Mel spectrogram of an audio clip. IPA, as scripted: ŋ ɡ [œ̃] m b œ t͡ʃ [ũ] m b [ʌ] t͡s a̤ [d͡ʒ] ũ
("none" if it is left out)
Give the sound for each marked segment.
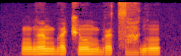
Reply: œ̃, ũ, ə˞, ɡ

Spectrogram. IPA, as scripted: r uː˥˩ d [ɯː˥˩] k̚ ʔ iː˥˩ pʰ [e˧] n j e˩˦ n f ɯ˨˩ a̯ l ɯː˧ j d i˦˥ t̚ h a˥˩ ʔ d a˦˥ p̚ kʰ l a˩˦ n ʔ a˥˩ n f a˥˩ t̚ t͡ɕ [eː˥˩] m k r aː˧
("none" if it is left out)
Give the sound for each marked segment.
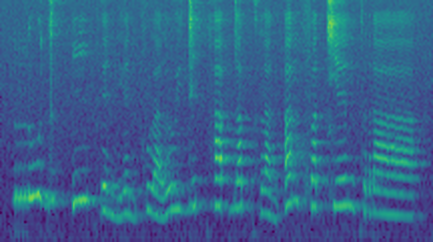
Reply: ɯ˥˩, e˨˩, eː˥˩

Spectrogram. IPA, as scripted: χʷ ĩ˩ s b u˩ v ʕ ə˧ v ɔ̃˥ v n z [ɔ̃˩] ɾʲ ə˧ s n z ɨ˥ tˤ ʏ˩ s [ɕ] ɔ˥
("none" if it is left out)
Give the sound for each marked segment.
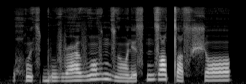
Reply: ɔ̃˩, ʃ

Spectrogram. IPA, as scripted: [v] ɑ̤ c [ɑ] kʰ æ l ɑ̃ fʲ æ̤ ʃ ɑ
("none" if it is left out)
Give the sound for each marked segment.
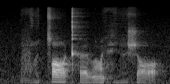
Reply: v, ɑ

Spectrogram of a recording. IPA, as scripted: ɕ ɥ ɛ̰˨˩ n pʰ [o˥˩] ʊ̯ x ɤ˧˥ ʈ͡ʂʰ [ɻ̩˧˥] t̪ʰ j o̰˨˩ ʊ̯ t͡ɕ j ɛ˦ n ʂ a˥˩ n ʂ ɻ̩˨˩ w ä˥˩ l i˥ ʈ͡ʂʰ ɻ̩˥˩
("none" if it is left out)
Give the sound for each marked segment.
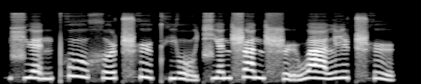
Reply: o˥˩, ɻ̩˥˩

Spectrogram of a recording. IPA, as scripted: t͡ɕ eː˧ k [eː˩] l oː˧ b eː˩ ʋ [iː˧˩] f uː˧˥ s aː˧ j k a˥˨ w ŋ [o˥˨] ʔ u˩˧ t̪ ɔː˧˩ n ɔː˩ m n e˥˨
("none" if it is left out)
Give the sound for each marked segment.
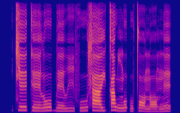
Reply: eː˩, iː˧˩, o˥˨

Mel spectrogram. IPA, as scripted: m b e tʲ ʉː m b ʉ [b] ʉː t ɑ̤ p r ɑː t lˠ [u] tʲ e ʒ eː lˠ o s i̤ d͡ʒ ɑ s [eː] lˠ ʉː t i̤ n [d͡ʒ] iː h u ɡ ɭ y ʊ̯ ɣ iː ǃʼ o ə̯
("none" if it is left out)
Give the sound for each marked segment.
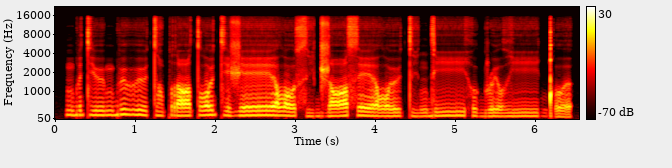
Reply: β, ʉ, eː, d

